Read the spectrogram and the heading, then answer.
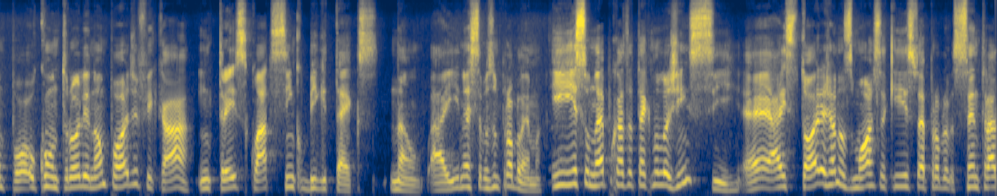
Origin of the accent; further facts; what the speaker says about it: São Paulo, Brazil; Eu cresci em São Paulo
